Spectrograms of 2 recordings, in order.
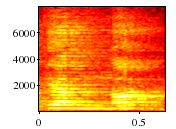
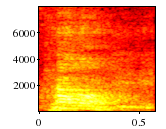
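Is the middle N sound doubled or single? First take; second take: doubled; single. First: The N sound is doubled across two parts. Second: The N sound is single and short. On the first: The speaker calls it wrong. "cannot is a wrong sound" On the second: The speaker calls it right. "the sound will be cannot"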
